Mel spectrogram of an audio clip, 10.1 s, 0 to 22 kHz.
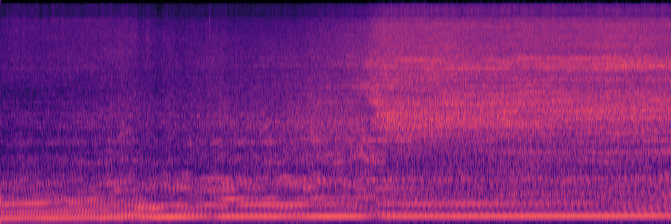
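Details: Toyota 2JZ inline-six swapped into a Mercedes, run again after two years of work, oil pressure confirmed: strong smooth drone holds steady, then revs rise cleanly with no knocks, rattles or misfires; no leaks found; normal running.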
